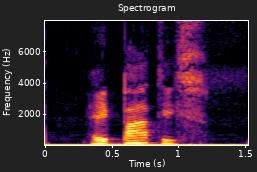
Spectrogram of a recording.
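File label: "hepatisch", Dutch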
